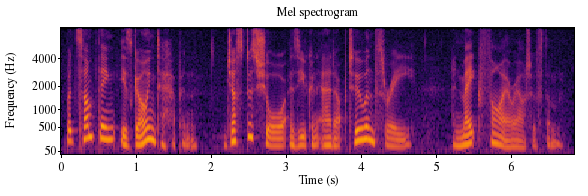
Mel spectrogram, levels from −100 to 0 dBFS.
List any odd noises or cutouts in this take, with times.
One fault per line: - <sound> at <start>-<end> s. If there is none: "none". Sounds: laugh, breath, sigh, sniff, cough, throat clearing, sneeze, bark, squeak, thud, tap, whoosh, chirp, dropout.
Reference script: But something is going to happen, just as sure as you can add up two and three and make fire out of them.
none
